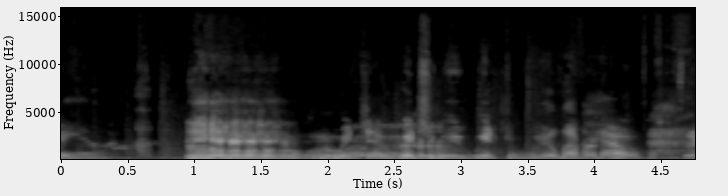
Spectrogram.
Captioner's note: laughs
